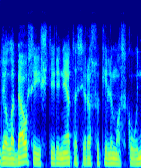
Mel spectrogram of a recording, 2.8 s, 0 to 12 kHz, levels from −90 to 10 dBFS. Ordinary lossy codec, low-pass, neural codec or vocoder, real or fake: Opus, 24 kbps; 7.2 kHz; none; real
